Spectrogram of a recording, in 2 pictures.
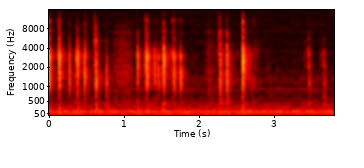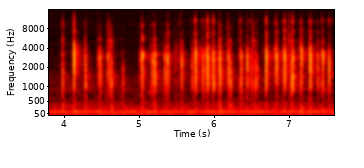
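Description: Fingertips of both hands type on a black-cased 75% mechanical keyboard with a hollow case and white and pink plastic keycaps, resting on a desk mat. Bright, short, clacky keystrokes come in uneven bursts with brief pauses, each snapping off almost instantly over a faint low steady hum.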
